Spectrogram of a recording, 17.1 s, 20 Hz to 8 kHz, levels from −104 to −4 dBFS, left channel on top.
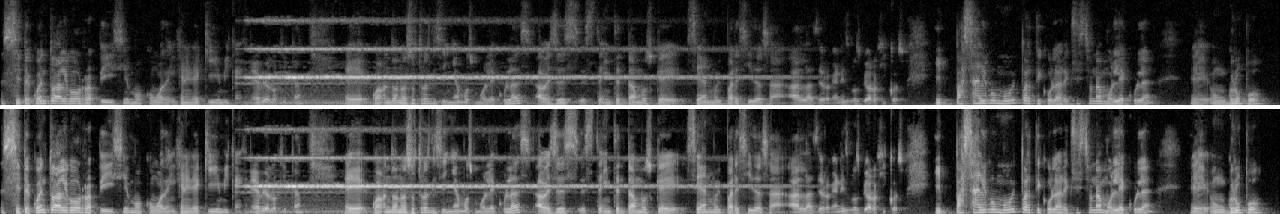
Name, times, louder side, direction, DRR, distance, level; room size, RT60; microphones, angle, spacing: voice 1, 0.0-16.8, right 6 dB, 90° right, 0.5 m, -34 dB
sound 1, 3.1-10.5, right 4 dB, 10° right, 0.6 m, -33 dB
10.0 x 4.4 x 3.8 m
head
